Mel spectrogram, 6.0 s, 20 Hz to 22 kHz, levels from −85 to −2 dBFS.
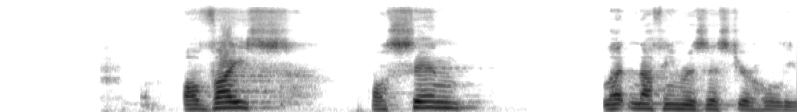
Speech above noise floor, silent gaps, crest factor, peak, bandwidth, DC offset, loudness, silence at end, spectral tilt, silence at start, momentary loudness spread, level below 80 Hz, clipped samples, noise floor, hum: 67 dB; none; 20 dB; 0 dBFS; 16.5 kHz; under 0.1%; -18 LUFS; 0 s; -6 dB/octave; 1.35 s; 14 LU; -58 dBFS; under 0.1%; -84 dBFS; none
